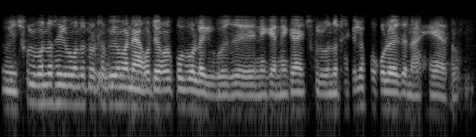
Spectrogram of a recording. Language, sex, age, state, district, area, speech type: Assamese, male, 18-30, Assam, Goalpara, urban, conversation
